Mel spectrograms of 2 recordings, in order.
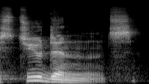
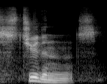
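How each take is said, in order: First: It is said slowly with an added vowel. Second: It is said quickly without an extra vowel. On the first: "if you pronounce it slowly, you say students. Okay, you pronounce a new sound, or a new vowel" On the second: "There is only one one one syllable"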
